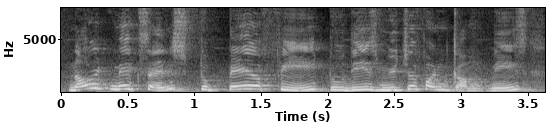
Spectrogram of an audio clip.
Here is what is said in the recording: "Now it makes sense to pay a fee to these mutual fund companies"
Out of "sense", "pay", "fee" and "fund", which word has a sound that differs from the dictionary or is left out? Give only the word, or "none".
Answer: none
